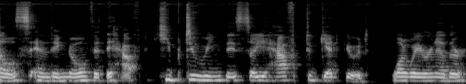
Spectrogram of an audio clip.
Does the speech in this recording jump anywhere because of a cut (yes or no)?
yes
